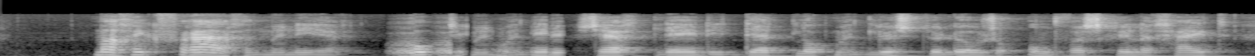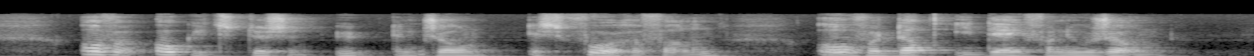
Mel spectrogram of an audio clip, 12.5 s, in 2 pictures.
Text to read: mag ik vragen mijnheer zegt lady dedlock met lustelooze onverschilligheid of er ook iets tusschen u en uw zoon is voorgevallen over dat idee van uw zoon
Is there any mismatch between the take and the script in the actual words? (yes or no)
yes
